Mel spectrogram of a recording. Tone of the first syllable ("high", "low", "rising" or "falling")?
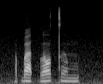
low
